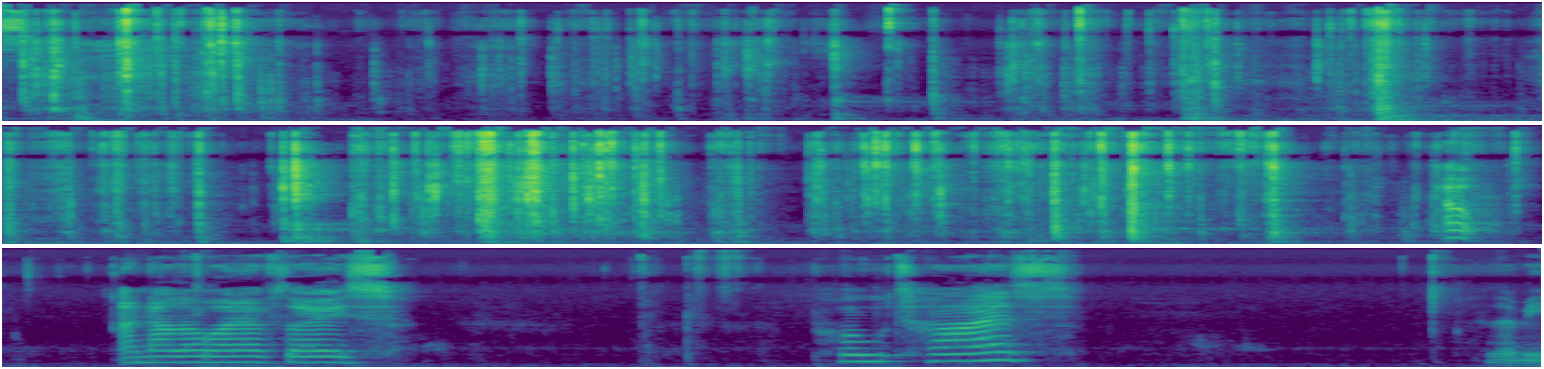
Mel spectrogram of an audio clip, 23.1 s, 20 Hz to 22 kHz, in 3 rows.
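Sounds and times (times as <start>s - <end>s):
hands opening advent calendar: 0.0s - 15.5s.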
